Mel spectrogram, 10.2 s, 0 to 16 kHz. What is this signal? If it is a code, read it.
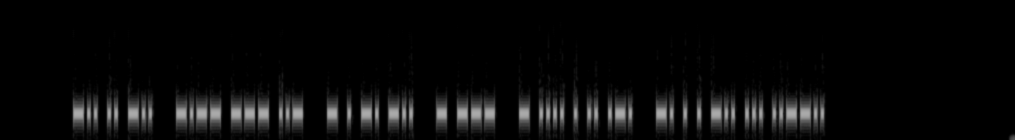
Morse code, heard as a keyed tone, about 36 wpm, 700 Hz. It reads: DID YOU TEND TO THEIR NEEDS?
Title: Sentences from Top 1000 Words - Review Part 5 - 35wpm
